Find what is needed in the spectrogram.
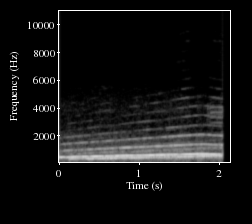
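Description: Civil-defence air-raid siren wailing, one long tone rising slowly in pitch.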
